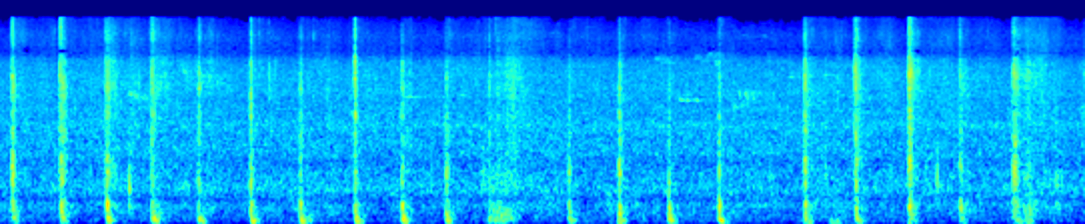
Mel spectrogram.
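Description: Repeated chopping, a sharp knock about twice a second.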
